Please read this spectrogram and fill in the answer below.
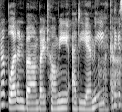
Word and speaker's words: Tomi Adeyemi: So I read Children of Blood and Bone by Tomi Adeyemi.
